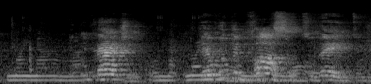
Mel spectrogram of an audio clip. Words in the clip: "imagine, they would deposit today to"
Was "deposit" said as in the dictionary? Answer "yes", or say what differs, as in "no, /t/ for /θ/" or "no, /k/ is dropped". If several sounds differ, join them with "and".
no, /f/ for /p/ and /s/ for /z/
